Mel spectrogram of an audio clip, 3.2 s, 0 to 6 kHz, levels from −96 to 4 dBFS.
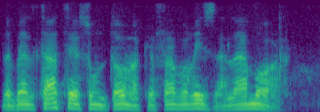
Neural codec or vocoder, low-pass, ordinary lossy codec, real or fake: none; 5.4 kHz; Opus, 24 kbps; real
